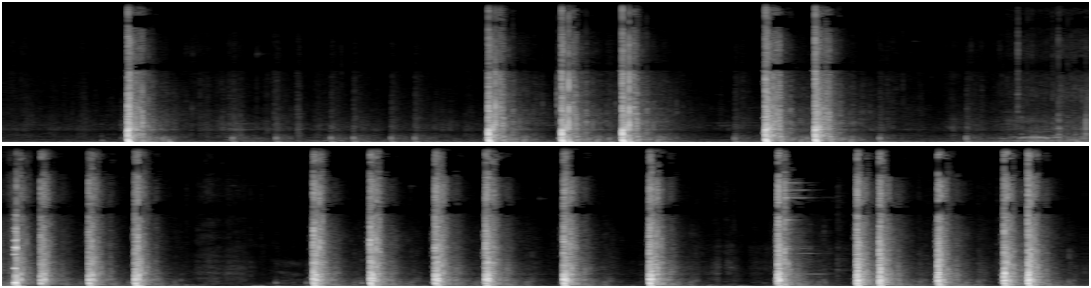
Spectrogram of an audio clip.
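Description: A pistol fires loud shots in quick bursts outdoors, each with a short echo.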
